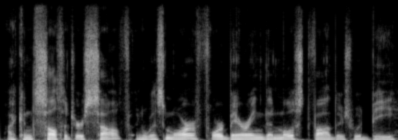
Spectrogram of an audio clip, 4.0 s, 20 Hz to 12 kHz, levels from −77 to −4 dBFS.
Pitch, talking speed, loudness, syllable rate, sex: 110 Hz, 180 wpm, -18 LUFS, 4.7 syllables/s, male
